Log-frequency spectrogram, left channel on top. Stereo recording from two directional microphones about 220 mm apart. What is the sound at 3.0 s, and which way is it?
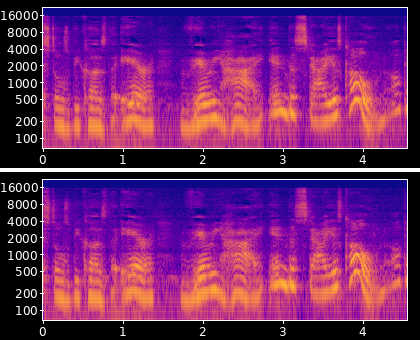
Speech, 5° left (ahead or behind).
